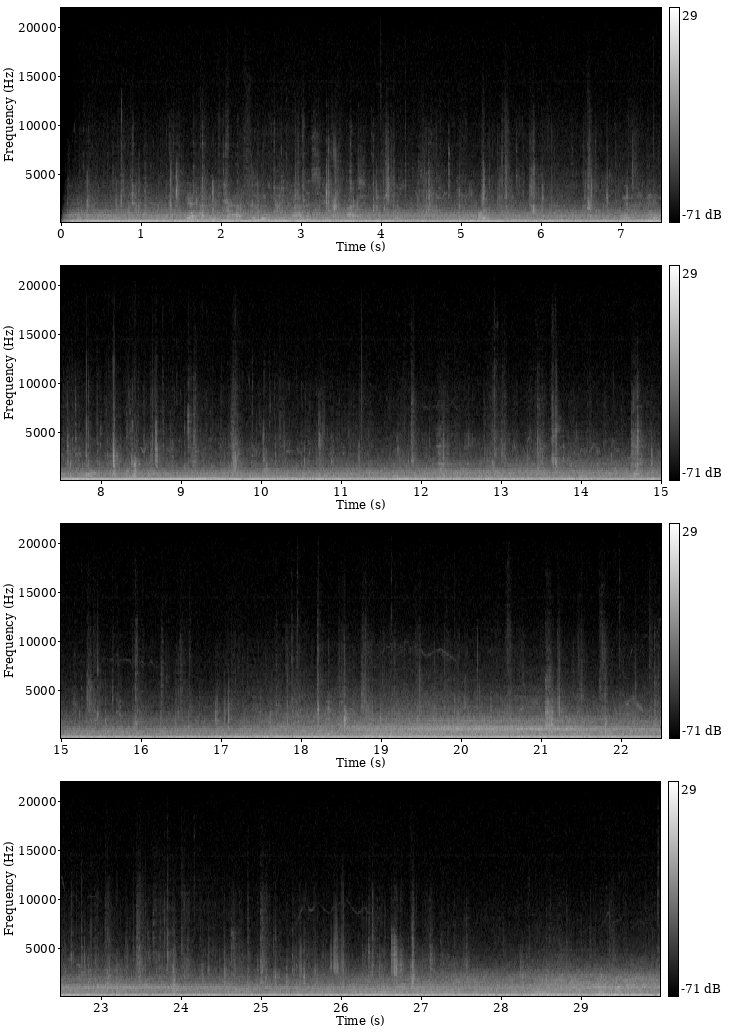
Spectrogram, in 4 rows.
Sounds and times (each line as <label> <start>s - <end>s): pedestrians below chatting and walking 0.0s - 29.9s
cars driving by 17.5s - 29.9s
